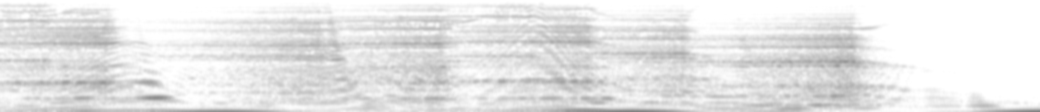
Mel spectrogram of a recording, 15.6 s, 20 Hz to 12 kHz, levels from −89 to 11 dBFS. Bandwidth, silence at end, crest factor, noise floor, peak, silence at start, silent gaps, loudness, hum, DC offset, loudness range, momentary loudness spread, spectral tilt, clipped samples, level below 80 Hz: 11 kHz; 0 s; 16 dB; -74 dBFS; -30 dBFS; 0 s; none; -46 LUFS; none; under 0.1%; 4 LU; 15 LU; -1.5 dB/octave; under 0.1%; -48 dBFS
